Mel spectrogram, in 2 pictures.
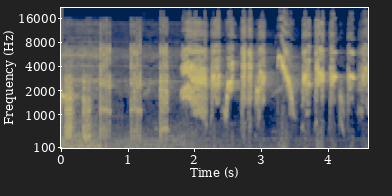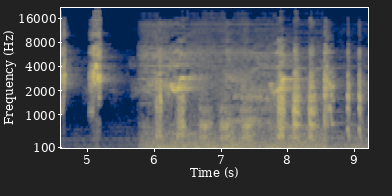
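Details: Javan myna singing vigorously and prompting other mynas to answer: a dense run of harsh clicks, rasping notes and short whistles, briefly pausing, then more scratchy chatter with loud background noise.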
